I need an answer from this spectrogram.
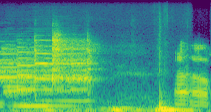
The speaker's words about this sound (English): It's a funky little ringtone you have. Yeah, no, it's. Came with the phone. It's kind of soothing.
